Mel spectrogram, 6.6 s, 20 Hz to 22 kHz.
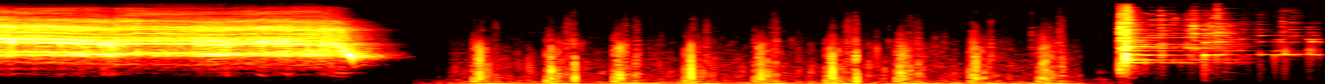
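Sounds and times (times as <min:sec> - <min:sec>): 
child's loud shrill scream: 0:00.0 - 0:02.0
stamping feet: 0:02.2 - 0:05.5.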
